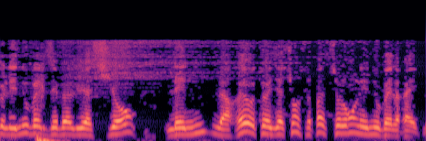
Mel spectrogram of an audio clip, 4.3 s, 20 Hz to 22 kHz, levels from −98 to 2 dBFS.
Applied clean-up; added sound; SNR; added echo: classical method spectral subtraction.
